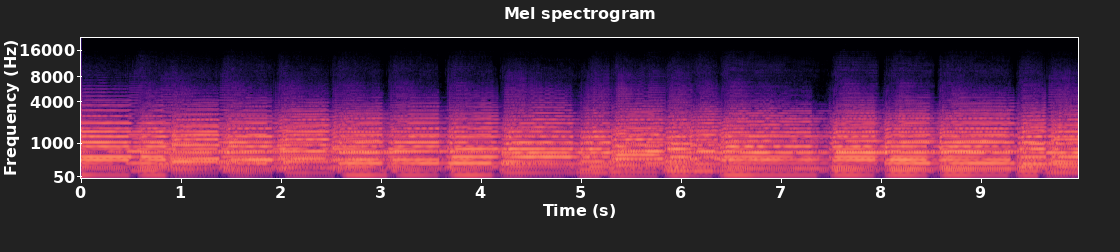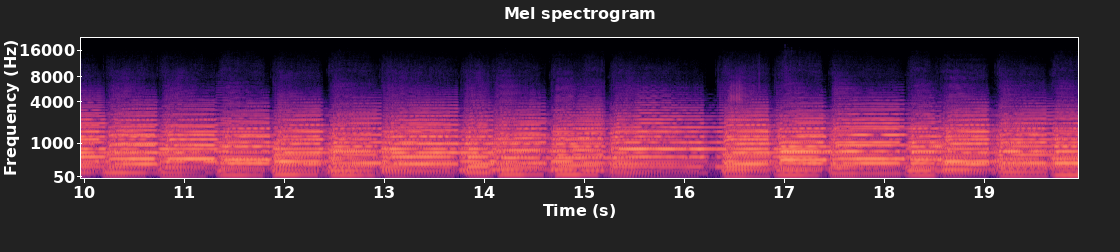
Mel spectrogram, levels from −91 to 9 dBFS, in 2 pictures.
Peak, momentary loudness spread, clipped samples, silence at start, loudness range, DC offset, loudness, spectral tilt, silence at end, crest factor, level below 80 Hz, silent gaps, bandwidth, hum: 0 dBFS; 3 LU; under 0.1%; 0 s; 1 LU; under 0.1%; -16 LUFS; -6.5 dB/octave; 0 s; 16 dB; -46 dBFS; none; 10.5 kHz; none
